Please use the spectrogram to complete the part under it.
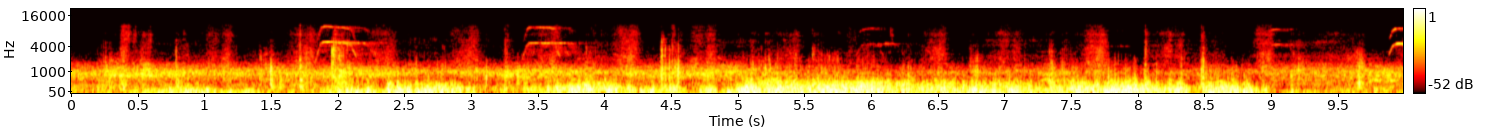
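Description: Wind blusters against the microphone outdoors.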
